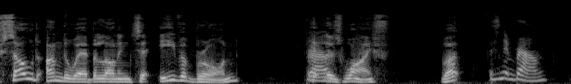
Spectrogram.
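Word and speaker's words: Braun: pronounce it wrong then it's pronounced Brawn either Brawn yeah but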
